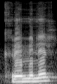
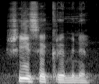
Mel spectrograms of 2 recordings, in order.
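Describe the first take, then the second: First: "criminal" rising as a question; questioning echo. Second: "criminal" falling, as a verdict; stern statement. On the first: Doctor queries the SP's accusation, "criminal" a rising question. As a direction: echo "criminal" back, lifting the end in doubt. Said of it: "ഡോക്ടറുടെ മിഴികൾ കുറുകി". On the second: SP tells the doctor about Mithra, "criminal" a stern falling statement. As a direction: state "criminal" as fact, pitch dropping low. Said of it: "സ്വരത്തിൽ കാഠിന്യമുണ്ടായി". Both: A narrator's reading.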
